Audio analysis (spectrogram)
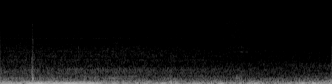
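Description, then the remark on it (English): Steady low engine rumble and road noise of a rental car moving along, heard from inside the vehicle, with a brief click near the start and no one talking. “So the rental car, the radio on, we're ready.”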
